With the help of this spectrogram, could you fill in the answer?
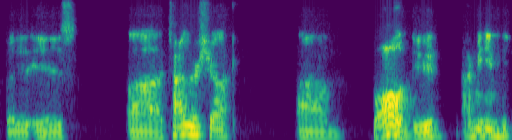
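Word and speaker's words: Shough: I don't understand how it is pronounced Chuck, but it is uh Tyler Shuck um bald dude.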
